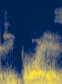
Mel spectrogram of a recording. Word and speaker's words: Du Bois: That's the correct pronunciation. Sometimes you hear Du Bois, but I think he's on record saying that it's pronounced.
